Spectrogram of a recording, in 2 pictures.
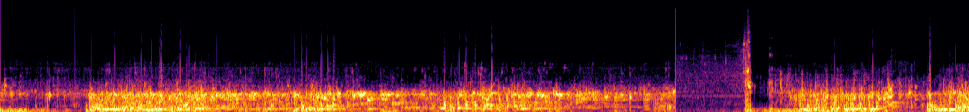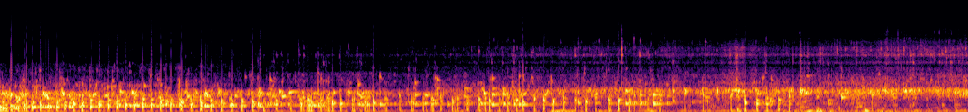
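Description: Muffled underwater sound from a camera held submerged in a swimming pool: a loud, dense rumble of water and bubbles moving against the camera. It drops out briefly about seven seconds in, followed by a sharp click.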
